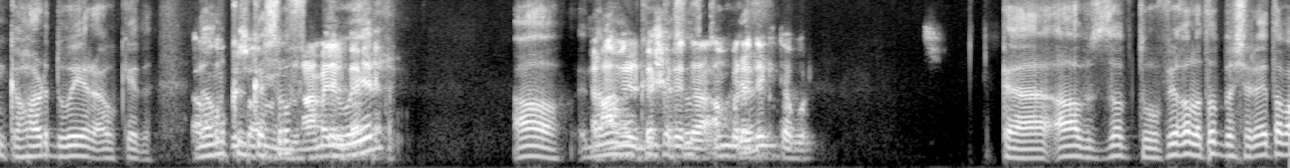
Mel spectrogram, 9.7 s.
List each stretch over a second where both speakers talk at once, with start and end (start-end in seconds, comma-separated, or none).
1.5-2.9, 4.5-5.8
